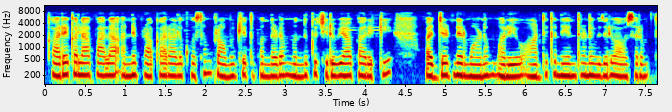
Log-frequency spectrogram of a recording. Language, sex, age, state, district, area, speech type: Telugu, female, 18-30, Andhra Pradesh, N T Rama Rao, urban, spontaneous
